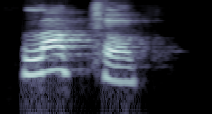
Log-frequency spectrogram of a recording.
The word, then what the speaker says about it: laptop: it's not right because the stress should be on the first syllable so like you said it like you you pronounce it can ease can you say it again please okay laptop that's it that's the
